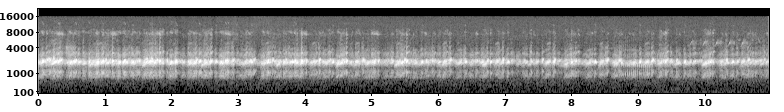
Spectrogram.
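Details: Chorus of many frogs at Langdon Lake in Oregon, countless rapid chirps blending into a continuous shimmering trill that swells and dips slightly in loudness.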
